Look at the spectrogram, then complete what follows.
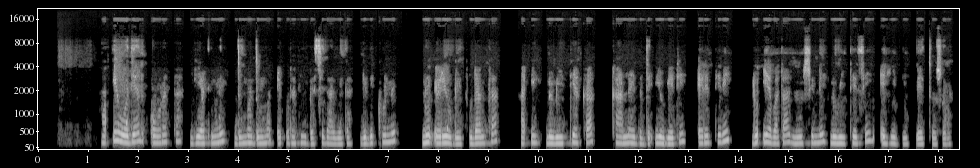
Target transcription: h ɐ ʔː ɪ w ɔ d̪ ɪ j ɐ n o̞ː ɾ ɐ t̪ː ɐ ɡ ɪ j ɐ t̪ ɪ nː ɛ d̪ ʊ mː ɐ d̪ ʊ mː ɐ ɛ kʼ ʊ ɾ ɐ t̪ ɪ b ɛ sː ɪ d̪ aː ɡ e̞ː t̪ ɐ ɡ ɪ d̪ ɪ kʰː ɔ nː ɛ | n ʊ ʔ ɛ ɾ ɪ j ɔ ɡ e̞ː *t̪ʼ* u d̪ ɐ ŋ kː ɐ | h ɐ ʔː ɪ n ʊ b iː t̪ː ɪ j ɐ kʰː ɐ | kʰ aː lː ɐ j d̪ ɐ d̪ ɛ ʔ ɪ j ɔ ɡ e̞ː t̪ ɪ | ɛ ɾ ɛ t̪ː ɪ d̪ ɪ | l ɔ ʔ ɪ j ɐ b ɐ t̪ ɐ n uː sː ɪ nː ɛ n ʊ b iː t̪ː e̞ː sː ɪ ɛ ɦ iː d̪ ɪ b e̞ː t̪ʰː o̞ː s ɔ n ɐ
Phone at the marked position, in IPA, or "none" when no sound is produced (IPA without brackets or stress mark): t̪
